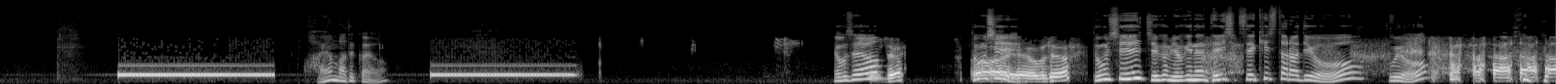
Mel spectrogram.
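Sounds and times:
electronic ringback tone of an outgoing phone call: 0:01.2 - 0:02.8, 0:04.3 - 0:05.8
speech: 0:03.2 - 0:04.0, 0:08.4 - 0:09.1, 0:09.7 - 0:15.5
laughter: 0:13.8 - 0:15.5.

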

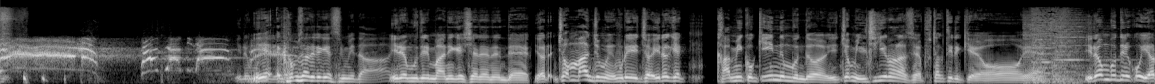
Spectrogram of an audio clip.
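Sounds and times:
teacher imitating a crow cawing: 0:00.0 - 0:01.4
speech: 0:02.4 - 0:11.5.

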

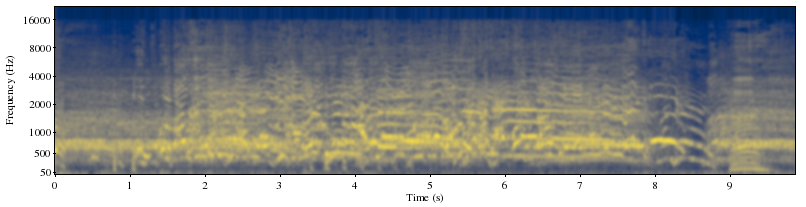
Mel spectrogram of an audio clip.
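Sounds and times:
laughter: 0:00.0 - 0:07.9, 0:08.8 - 0:09.8
large crowd shouting cheers of hurrah: 0:00.0 - 0:09.8
whoops: 0:04.9 - 0:09.5.

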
